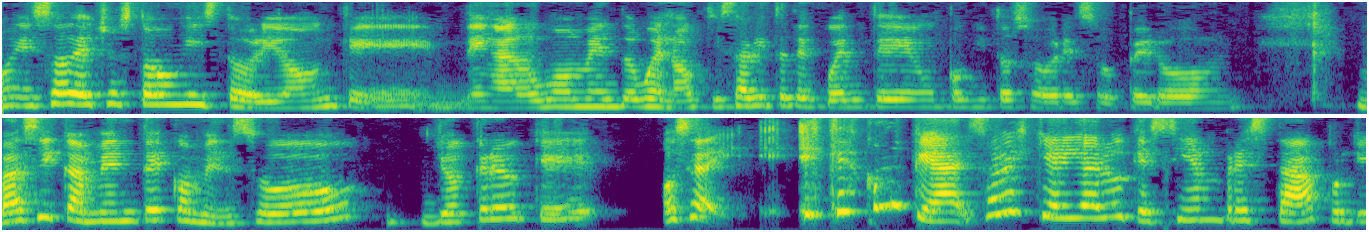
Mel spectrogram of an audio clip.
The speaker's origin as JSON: {"language": "Spanish", "town": "Juliaca", "region": "Puno", "country": "Peru", "lives_now": "Lima, Peru", "said": "cuando llegué a Lima, porque yo soy de Juliaca, Puno, y cuando me vine a vivir sola acá a Lima"}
